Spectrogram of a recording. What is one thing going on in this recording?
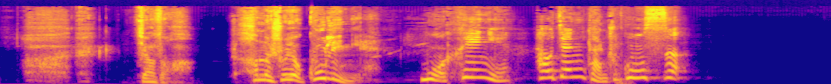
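A man speaks urgently nearby.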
